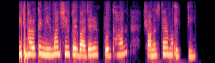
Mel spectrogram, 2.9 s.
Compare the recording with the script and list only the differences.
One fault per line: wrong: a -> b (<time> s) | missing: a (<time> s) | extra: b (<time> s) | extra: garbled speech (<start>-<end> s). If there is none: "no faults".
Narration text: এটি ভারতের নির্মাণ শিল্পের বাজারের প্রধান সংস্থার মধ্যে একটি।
missing: মধ্যে (2.3 s)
